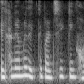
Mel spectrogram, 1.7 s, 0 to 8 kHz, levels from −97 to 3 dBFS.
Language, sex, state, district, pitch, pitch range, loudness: Bengali, female, West Bengal, Darjeeling, 265 Hz, 255-280 Hz, -13 LUFS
